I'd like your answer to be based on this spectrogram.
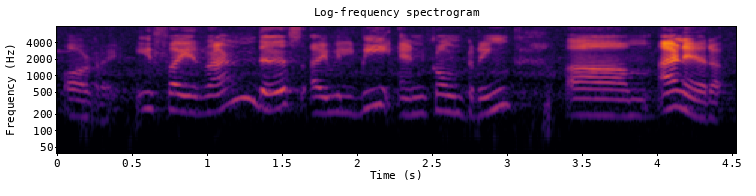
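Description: A woman presenting a screen-recorded software tutorial, explaining step by step with frequent fillers and repeated "okay"s. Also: medium pitch, animated, moderate pace, noisy background.

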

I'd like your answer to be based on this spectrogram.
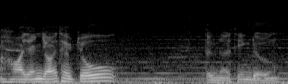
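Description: A man playing a kind young delivery man in a short film, speaking gently and reassuringly, with music behind. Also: medium pitch, normal speed, dull audio, close to an everyday voice. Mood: gentle.

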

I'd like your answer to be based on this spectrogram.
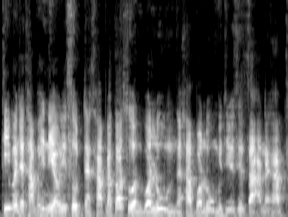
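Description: A medium-pitched man speaks in a rapid-fire, sharp-toned way with lively intonation. He's an instructor demonstrating equipment in a casual hands-on tutorial, explaining each step and peppering his speech with polite particles.

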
